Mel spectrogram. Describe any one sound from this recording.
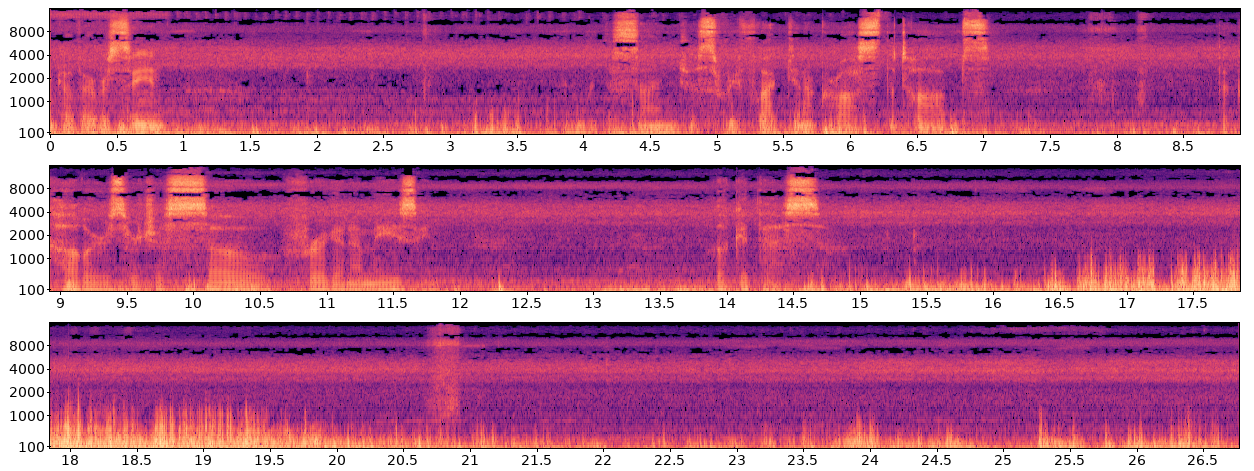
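Wind gusts and rumbles outdoors, swelling and easing.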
